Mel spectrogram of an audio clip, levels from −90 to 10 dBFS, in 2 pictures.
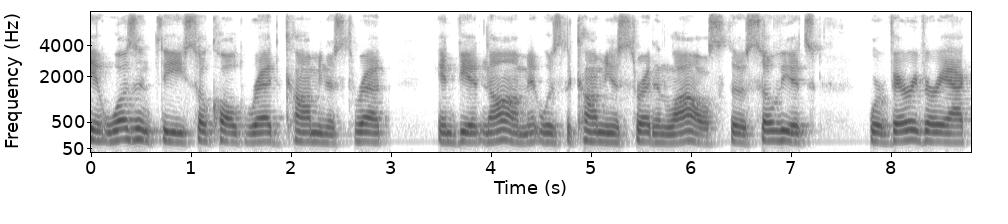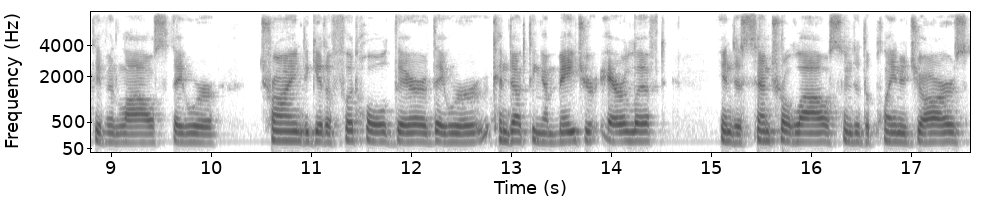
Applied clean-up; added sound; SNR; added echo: none; none; none; none.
